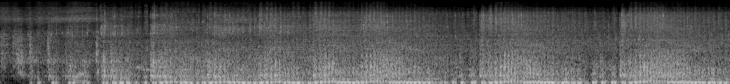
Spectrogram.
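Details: Kawasaki GPZ 500S twin, left outside three to four years, restarting with the choke off: catches after a brief crank and settles into an even, steady beat with no stumbling.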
